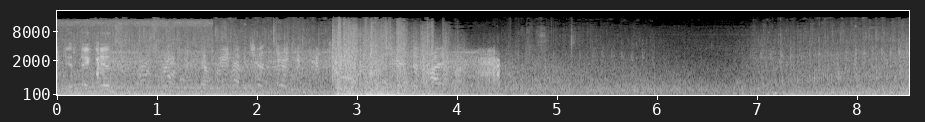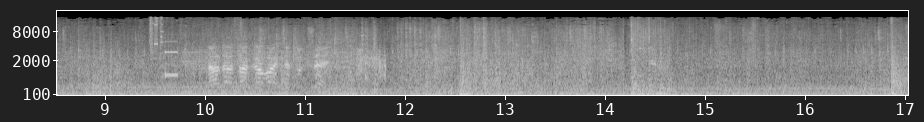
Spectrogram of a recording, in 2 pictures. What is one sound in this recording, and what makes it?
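A heavy tank engine rumbles low and steadily.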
